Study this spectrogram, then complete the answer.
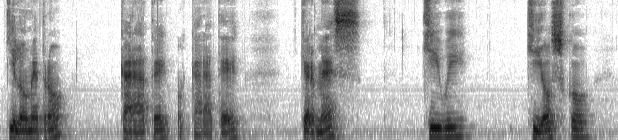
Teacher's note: no puff of air in Spanish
